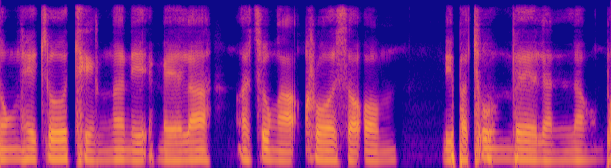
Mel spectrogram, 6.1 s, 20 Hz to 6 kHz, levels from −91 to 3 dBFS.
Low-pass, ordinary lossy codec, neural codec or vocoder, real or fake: 5.4 kHz; none; autoencoder, 48 kHz, 32 numbers a frame, DAC-VAE, trained on Japanese speech; fake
